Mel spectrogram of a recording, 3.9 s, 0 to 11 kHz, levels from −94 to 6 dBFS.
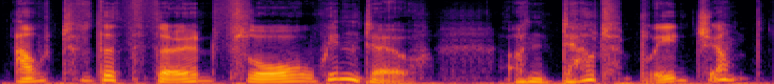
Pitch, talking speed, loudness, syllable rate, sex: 130 Hz, 125 wpm, -19 LUFS, 3.9 syllables/s, male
